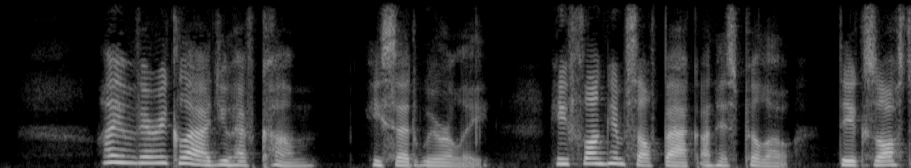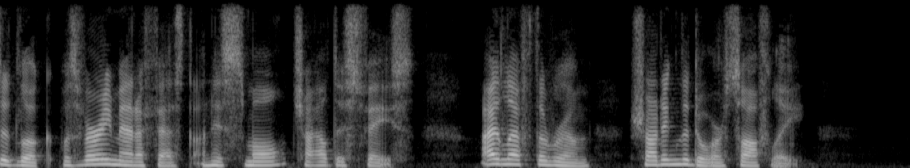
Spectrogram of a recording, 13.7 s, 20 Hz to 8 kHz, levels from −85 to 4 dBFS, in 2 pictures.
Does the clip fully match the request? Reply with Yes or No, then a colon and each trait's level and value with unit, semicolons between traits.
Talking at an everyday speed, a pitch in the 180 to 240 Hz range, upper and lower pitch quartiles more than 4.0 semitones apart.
Yes: average, 160 wpm; medium, 185 Hz; average, 4.7 semitones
